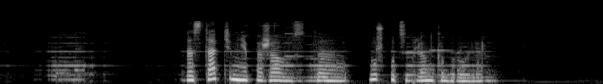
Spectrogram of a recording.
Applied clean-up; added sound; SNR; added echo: neural mask model RNNoise.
